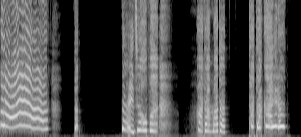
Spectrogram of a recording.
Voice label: BREAK, JP; StenMK2Mod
